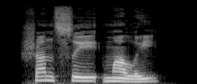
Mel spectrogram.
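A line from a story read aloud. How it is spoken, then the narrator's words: Calm. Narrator (Russian): спокойно ответила Роза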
